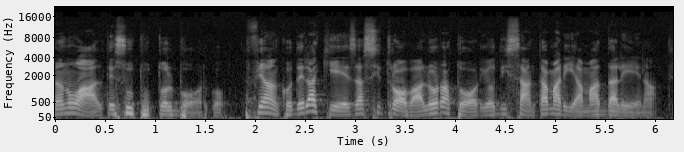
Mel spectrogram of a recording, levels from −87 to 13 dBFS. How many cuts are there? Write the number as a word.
one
